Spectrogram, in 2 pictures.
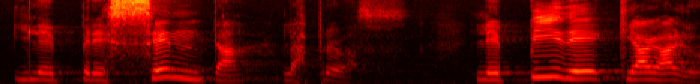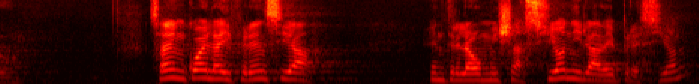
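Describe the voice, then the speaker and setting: A man's voice: high voice, in a large hall. A man with a Rioplatense Spanish accent preaching a sermon as pastor, earnest, repeating key phrases and asking the congregation rhetorical questions. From Argentina. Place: church.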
